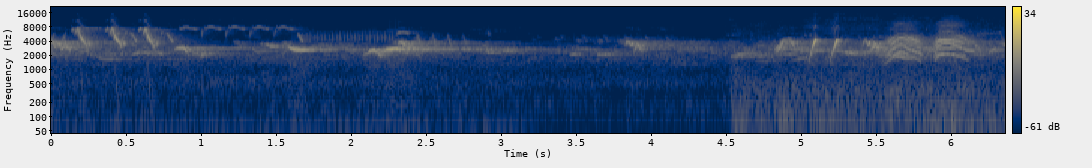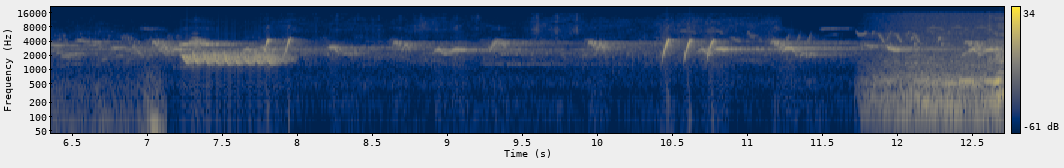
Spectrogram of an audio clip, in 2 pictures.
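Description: Several birds chirping and whistling together in short calls and trills, with a short buzzy call a little past the middle.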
